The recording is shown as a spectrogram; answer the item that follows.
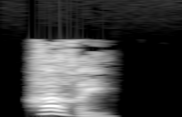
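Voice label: "Harry", German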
